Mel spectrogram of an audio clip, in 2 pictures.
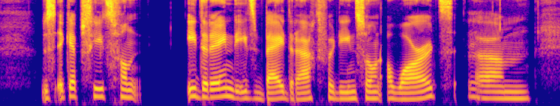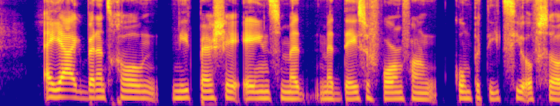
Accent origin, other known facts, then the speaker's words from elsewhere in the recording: Netherlands; ik denk ook opgroeiende als Hindoestaanse en queer persoon in een land als Nederland, een westers land.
